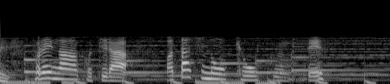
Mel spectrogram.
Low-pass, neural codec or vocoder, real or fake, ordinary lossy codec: 3.6 kHz; none; real; none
